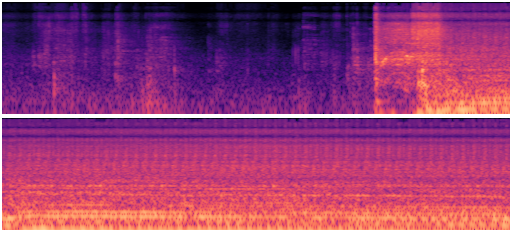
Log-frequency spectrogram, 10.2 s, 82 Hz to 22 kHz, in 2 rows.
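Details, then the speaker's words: 2008 Chevy HHR 2.4 Ecotec, warm engine at idle after replacing a faulty intake part that caused whining/whistling suction noise (air sucking at oil cap and dipstick): starts and settles into a smooth, steady idle with no whistle. "Now, like I said, the engine is warm right now, and you can see no more suction noise."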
